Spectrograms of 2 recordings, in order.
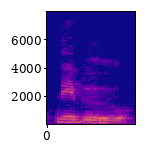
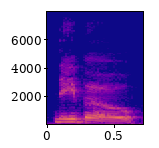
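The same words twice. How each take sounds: First: Naboo said as NAY-boo, ending in oo; softer Naboo with an oo ending; self-corrected Naboo. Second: Naboo said as NAY-bo, ending in oh; slow Naboo with an oh ending; mispronounced Naboo. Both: Real, not acted. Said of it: "Trying to do the Nebo thing".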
